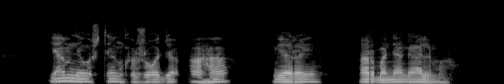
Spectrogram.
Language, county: Lithuanian, Panevėžys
